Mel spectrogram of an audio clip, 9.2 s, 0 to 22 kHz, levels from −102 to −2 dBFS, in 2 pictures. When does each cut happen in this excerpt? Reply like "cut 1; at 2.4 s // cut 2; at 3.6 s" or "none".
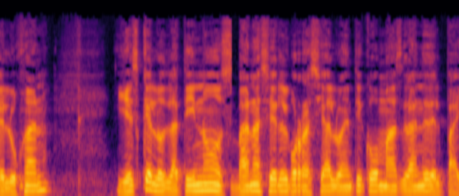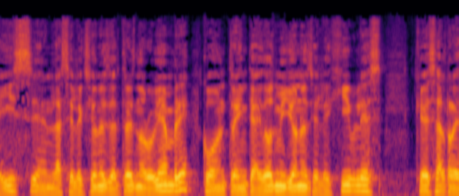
cut 1; at 2.3 s // cut 2; at 2.9 s // cut 3; at 6.6 s // cut 4; at 7.7 s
